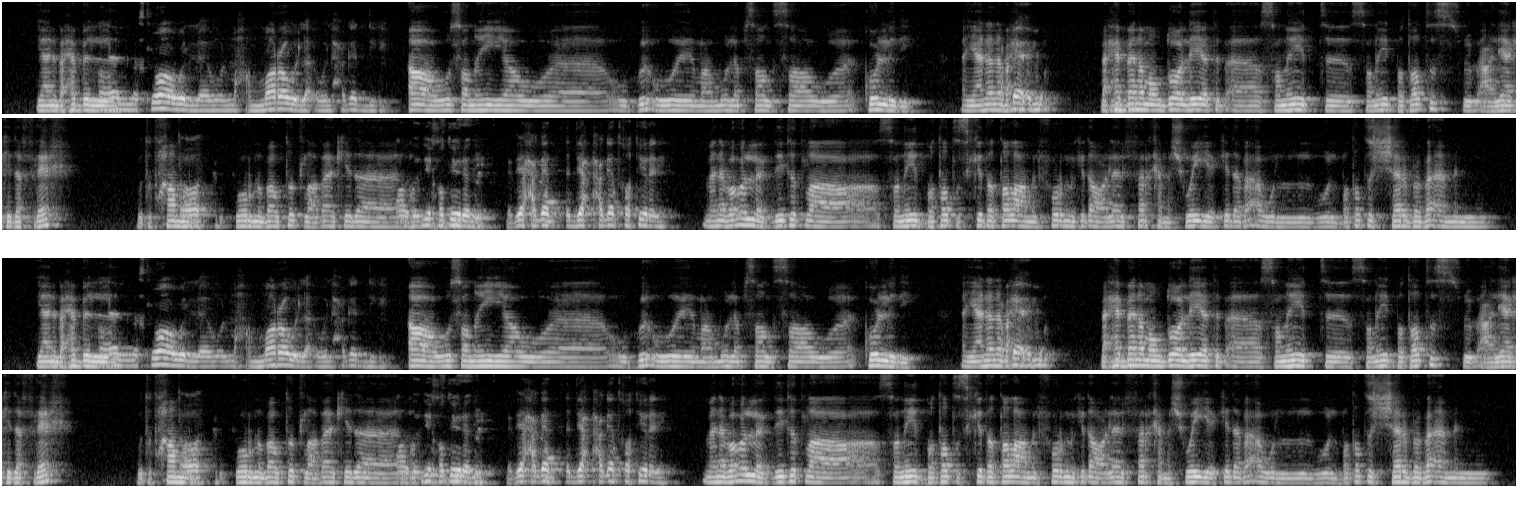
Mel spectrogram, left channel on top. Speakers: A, on the right; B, in the centre.
A: يعني بحب ال-
B: اه المسلوقه وال- والمحمره وال- والحاجات دي
A: اه وصينية و... وب- ومعمولة بصلصة وكل دي يعني انا
B: طب
A: بحب
B: بقى-
A: بحب
B: أمم.
A: انا موضوع اللي هي تبقى صينية صينية بطاطس ويبقى عليها كده فراخ وتتحمر
B: اه
A: بقى في الفرن بقى وتطلع بقى كده البطاطس
B: اه ده دي خطيره
A: بالذات
B: دي ده دي حاجات
A: آه.
B: دي حاجات خطيره دي
A: ما انا بقول لك دي تطلع صينية بطاطس كده طالعة من الفرن كده وعليها الفرخة مشوية كده بقى وال... والبطاطس شاربة بقى من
